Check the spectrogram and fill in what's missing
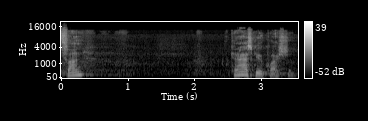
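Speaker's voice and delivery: a hint of a soft, tender father, quietly asking; gentle father. Father quietly asking his hurting son a question, softly. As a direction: ask it gently, as a caring dad would.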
